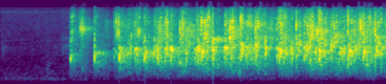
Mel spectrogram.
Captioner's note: applause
